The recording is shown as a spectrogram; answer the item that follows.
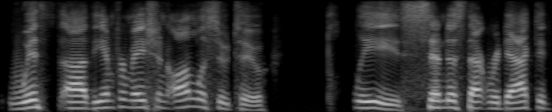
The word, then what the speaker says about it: Lesotho: I will not forget that this is Lesotho Lesotho is the way to appropriately pronounce this country and I apologize for the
